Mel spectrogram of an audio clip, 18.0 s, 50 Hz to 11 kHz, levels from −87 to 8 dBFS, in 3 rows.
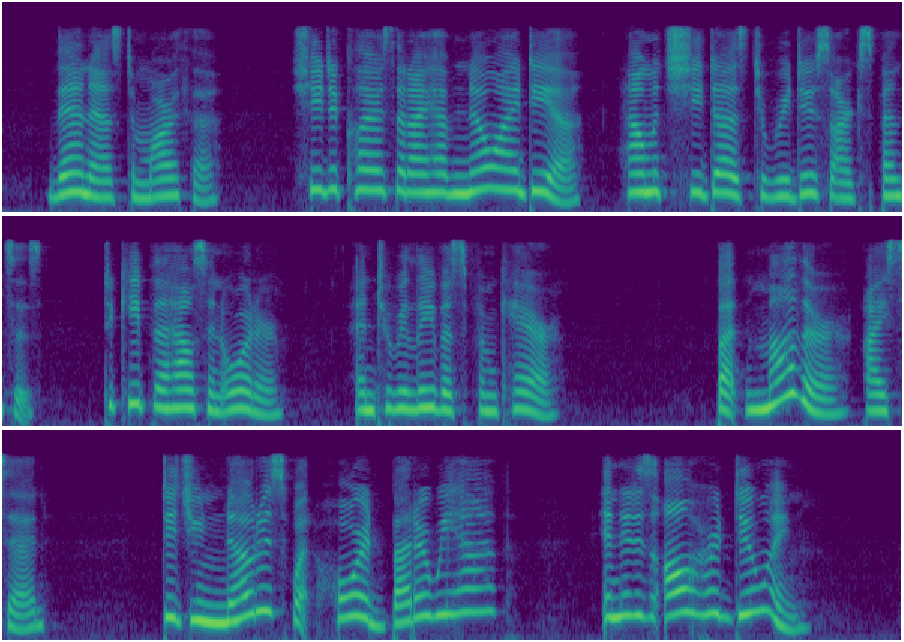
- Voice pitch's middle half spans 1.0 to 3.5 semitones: No, wide, 5.5 semitones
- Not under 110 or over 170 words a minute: Yes, average, 165 wpm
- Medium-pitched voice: No, very high, 255 Hz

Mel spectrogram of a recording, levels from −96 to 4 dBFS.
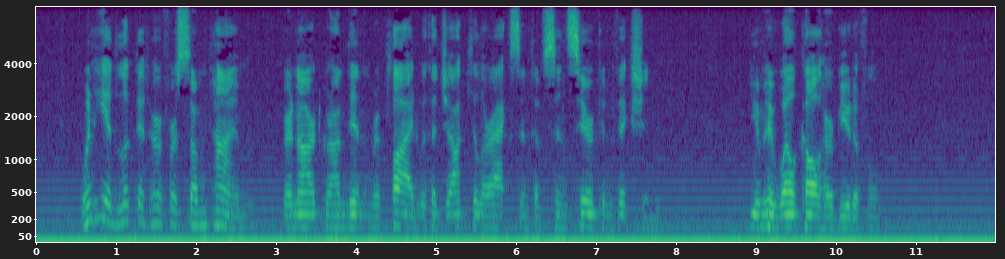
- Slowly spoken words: Yes, slow, 125 wpm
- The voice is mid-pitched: No, low, 125 Hz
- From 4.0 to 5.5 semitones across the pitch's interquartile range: No, average, 3.0 semitones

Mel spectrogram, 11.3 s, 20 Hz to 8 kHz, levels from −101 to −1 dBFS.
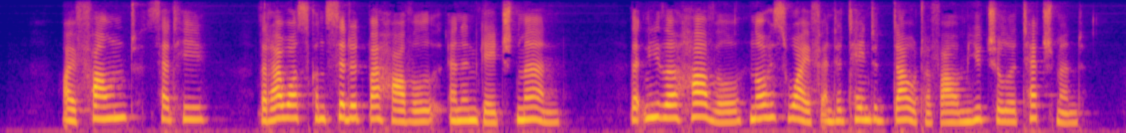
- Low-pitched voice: No, high, 230 Hz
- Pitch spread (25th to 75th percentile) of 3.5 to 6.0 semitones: Yes, average, 4.2 semitones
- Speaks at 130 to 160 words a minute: Yes, average, 140 wpm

